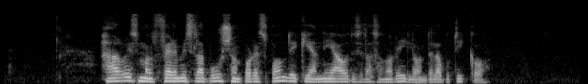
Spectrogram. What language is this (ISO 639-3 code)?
epo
